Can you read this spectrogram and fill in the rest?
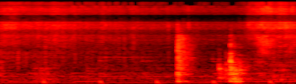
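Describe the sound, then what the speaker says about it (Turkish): Eggplant pieces sizzle steadily in hot oil, with a few scraping stirs and clinks of a utensil against the pan, close and fairly quiet. "Çevire çevire hepsini kızartıyorum."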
